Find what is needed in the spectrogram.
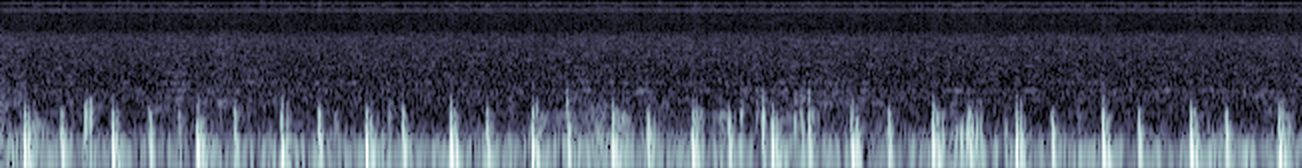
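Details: Self-recorded stethoscope heart sounds at the mitral area, taken while doing an ultrasound (echocardiogram) of his own heart: a steady run of soft, low paired thumps, normal heart sounds.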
